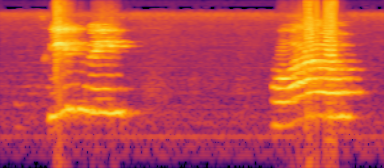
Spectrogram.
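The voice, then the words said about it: Raised calling voice, not screaming. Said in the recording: “Not screaming, but trying to get his attention.”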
